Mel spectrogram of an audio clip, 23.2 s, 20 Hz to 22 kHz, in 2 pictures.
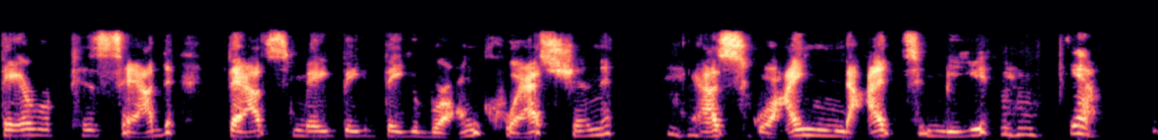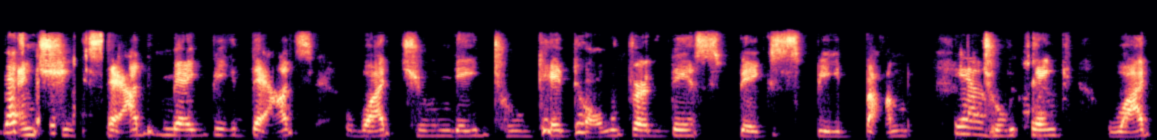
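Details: Adult man who had a cerebellar stroke at 35 in September 2013, could not talk at first, has aphasia; finding: dysarthria with dysphonia from vocal fold paralysis after stroke.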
